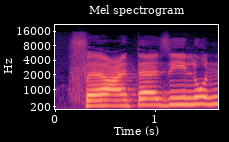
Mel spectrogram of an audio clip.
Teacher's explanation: Sedangkan ketika tidak berhenti mad tabi'inya gugur, lu-nya pendek saja. Karena ada wawu sukun, huruf sukun ketemu sama huruf sukun awalnya ya. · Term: takhallus bil hadfi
